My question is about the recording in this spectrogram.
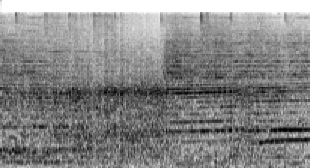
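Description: Live rock band playing loud and steady, with electric guitars up front over drums.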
